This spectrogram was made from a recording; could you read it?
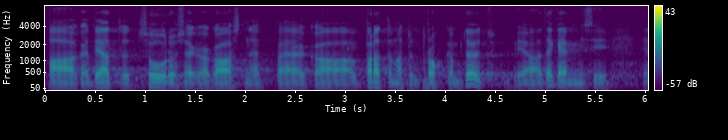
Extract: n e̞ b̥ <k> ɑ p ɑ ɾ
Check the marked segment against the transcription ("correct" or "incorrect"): correct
